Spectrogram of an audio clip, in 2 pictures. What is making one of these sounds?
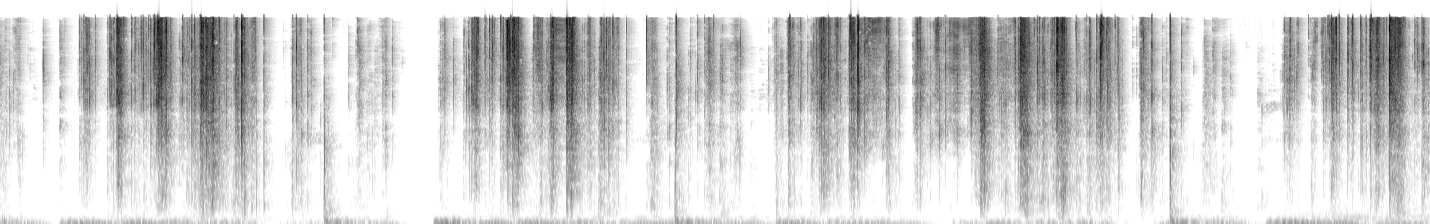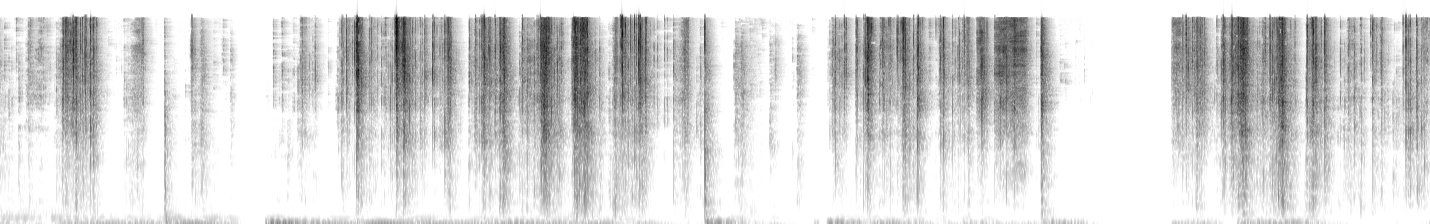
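Foil wrappers crinkle and tear as packs are ripped open.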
